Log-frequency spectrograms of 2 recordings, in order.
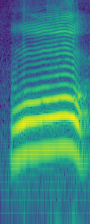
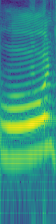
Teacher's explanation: வாய் சற்று மூடிய நிலையில் நாக்கு மேலே தாழ்ந்த நிலையில் இருக்கும்போது உச்சரிக்கப்படும்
